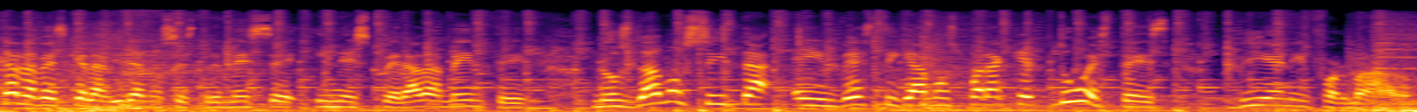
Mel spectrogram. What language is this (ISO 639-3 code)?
spa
